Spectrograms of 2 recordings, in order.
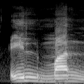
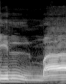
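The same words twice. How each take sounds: First: ইলমান closed with an n; tanween ending. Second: ইলমা with a long open final "maa"; one-alif stretch. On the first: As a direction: sound the final n of ইলমান. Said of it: "ইলমান না কিন্তু". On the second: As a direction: hold the end of ইলমা, no n. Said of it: "এক আলিফ টানবো". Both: Shown as a demonstration.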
